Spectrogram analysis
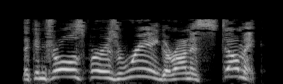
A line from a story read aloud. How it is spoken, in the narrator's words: Clef shouted at her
